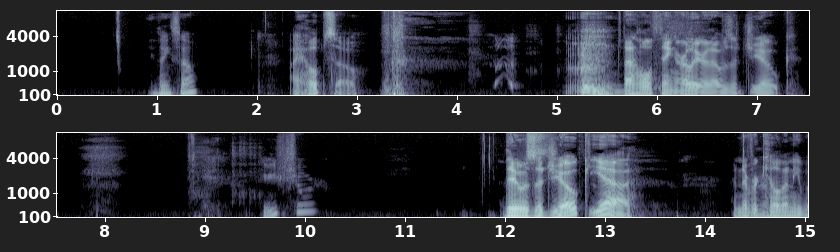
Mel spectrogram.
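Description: A second young man talks and laughs close into a microphone.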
